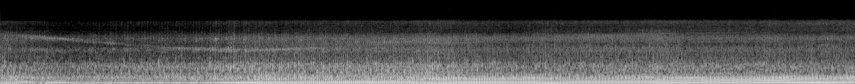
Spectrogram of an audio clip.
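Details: 2004 International school bus conversion with a 2002 DT466e 7.6L inline-six turbo diesel, pre-emissions, after muffler removal. It cranks, catches and settles into a loud, deep, unsilenced droning idle.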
